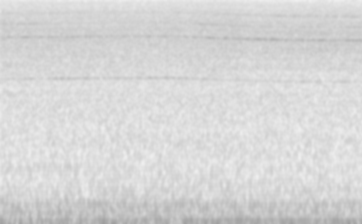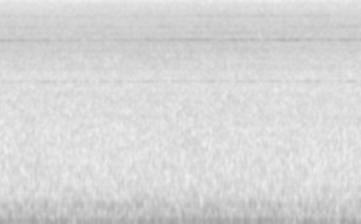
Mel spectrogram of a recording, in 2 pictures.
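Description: A steady jet engine drone with a low rumble and broadband roar, continuous and fairly loud with no voices, inside a flight simulator on an IFR flight from Midway to Detroit as the throttle eases back.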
